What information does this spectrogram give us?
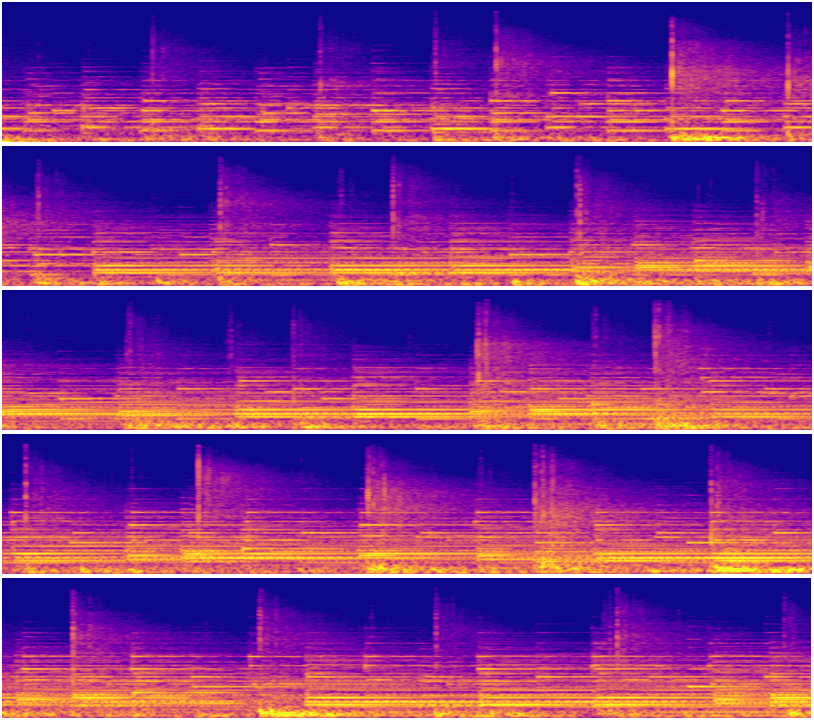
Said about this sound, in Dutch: Psalmensymfonie klonk in de versie voor twee piano's van Shostakovich.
